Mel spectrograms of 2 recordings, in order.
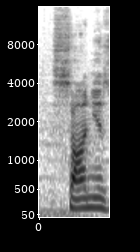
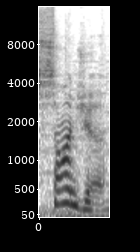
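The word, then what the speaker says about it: Sonja: you know if um Sonia's missions or some is it son it's Sanja right it's not pronounced Sonia right do you know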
